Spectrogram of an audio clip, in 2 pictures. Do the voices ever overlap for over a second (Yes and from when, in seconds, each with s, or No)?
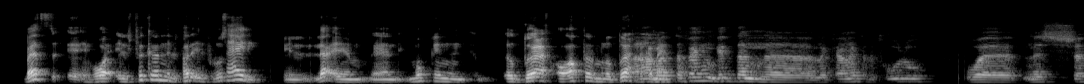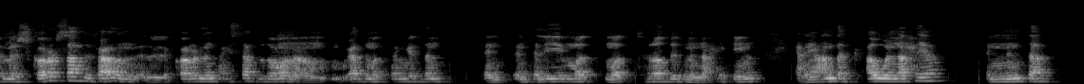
No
